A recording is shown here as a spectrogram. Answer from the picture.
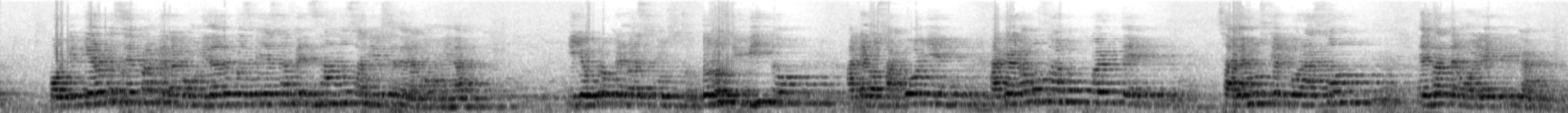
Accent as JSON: {"language": "Spanish", "country": "Mexico", "said": "Ojalá y de veras respondamos como mexicanos."}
